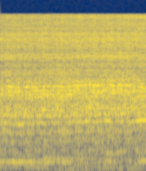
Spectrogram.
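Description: Black & Decker cordless drill running steadily at speed with a constant whine, spinning a potato on its bit while a hand peeler strips the skin off.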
